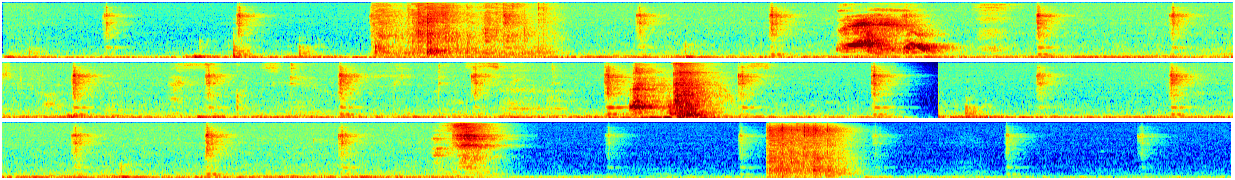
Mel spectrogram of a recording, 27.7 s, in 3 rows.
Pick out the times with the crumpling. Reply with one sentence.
The crumpling can be heard from 2.8 to 4.2 s and from 24.1 to 24.9 s.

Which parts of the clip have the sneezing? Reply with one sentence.
The sneezing can be heard from 6.2 to 7.5 s, from 12.9 to 14.6 s and from 21.7 to 22.1 s.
